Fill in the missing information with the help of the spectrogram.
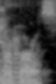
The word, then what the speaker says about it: Ouroboros: Ouroboros? – I'm not sure how to pronounce it. – Ouroboros, yeah.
